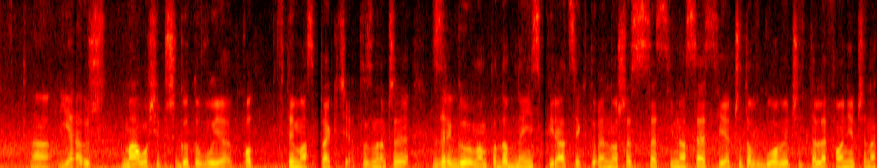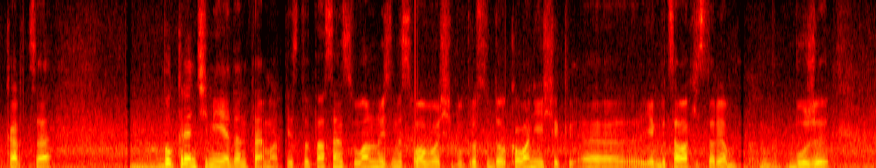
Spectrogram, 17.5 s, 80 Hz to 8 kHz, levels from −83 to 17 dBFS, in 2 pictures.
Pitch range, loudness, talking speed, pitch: 95-115 Hz, -21 LUFS, 175 wpm, 105 Hz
